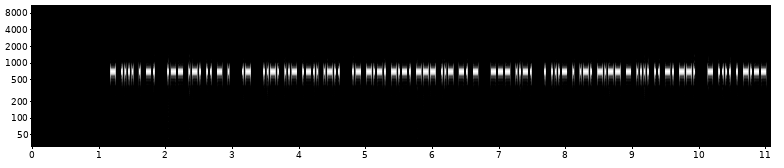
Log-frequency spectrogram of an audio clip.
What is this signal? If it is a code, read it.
Morse code, heard as a keyed tone, about 46 wpm, 700 Hz. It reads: THEN WRITE A FULL ACCOUNT OF EVERYTHING THEY
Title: Sentences from Top 1000 Words - Review Part 3 - 45wpm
